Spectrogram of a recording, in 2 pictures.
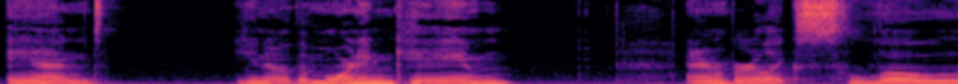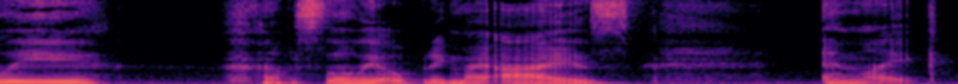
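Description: A young woman giving a personal testimony in an interview, talking in a halting, reflective way with many fillers and a stutter. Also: mid-range voice, little pitch movement, gravelly, mellow. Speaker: interview guest.

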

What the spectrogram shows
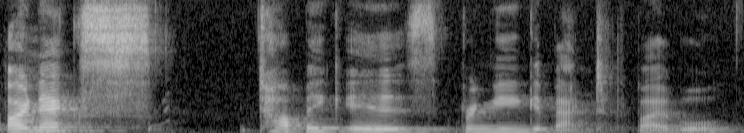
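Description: A woman's voice: a little high, fairly even intonation, a little slow, creaky. A young woman co-hosting a podcast, chatting casually in an easygoing, slightly hesitant way, often correcting herself. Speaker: podcast co-host. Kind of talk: casual chat.

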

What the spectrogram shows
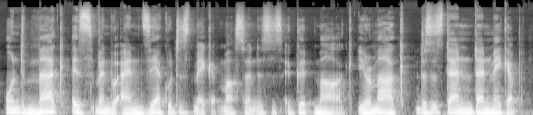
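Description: A man's voice: on the low side, moderate pace, darkish tone. A young man co-hosting a casual podcast, playful and campy, with exaggerated exclamations. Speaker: podcast co-host.

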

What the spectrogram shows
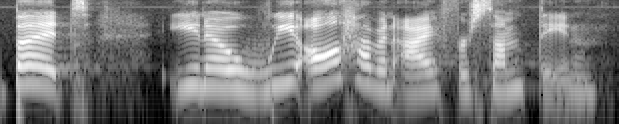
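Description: Woman pastor in her thirties with a slightly high voice, preaching chattily to her church and quizzing the crowd. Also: moderate pace, a bit bright. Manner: conversational, tells family stories, asks the audience questions. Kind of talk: sermon. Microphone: handheld microphone.

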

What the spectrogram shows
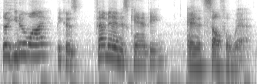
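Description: A man's voice: sits high, sing-song, moderate pace, a bit bright. Sarcastic, opinionated man on a podcast. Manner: sarcastic, opinionated, swears casually. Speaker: podcast co-host. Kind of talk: casual chat.

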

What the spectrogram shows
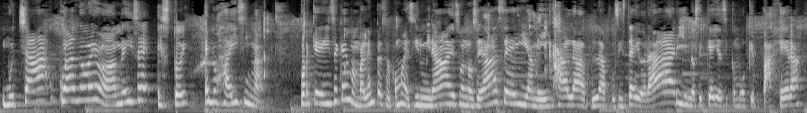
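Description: A high-pitched woman in her late twenties tells stories in a casual chat. She is animated and swears freely, and her voice leaps way up whenever she acts out other people's lines. Soft music plays underneath. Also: quick pace, few pauses. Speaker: podcast co-host.

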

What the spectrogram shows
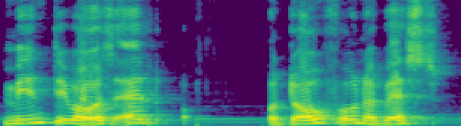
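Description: A woman reading a children's story aloud in a lively way, often tripping over words and restarting. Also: a little high, soft background music. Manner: lively read-aloud with frequent slips and restarts.

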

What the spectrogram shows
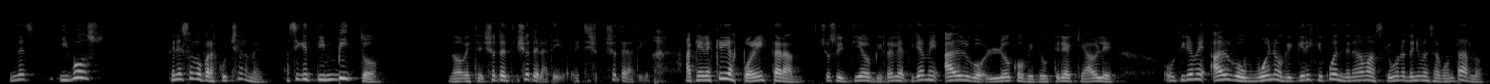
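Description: Young man, Rioplatense accent, rambling podcast chat, slightly high voice, dull lo-fi sound. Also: expressive, quick pace, a little mellow. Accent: Rioplatense Spanish. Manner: rambling, chatty, full of filler tags. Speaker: podcast host. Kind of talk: casual solo podcast chat. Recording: dull lo-fi recording.

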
